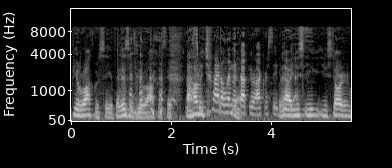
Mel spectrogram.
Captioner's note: laughs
